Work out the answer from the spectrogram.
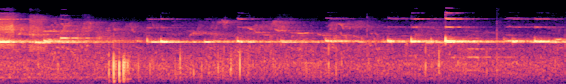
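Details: Bell miners (bellbirds) at Benarkin in south-east Queensland keep up a continuous high ringing of pinging notes, individual tinks standing out now and then, with a brief low thump or rustle near the start.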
